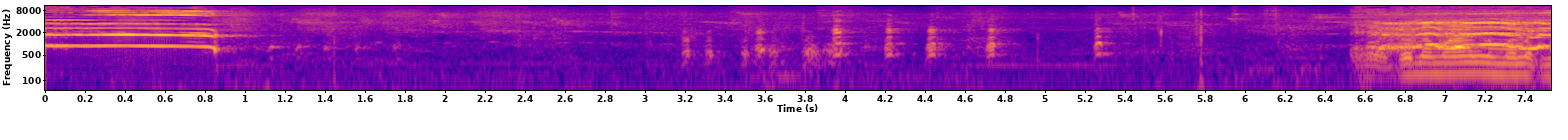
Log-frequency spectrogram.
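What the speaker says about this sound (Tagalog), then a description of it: "Ayan ang kauna-unahan ko tandang" A backyard rooster crows loudly and close by, once at the start and again at the end, with scattered soft clucks and pecking sounds from chickens in between.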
